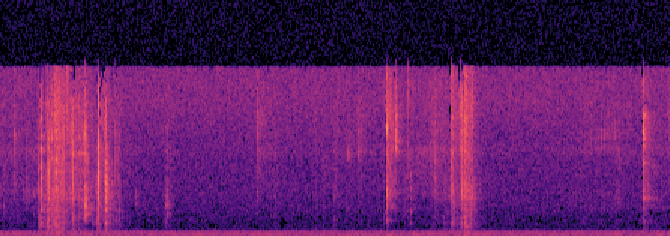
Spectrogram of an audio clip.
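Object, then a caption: Bar of soap cut with a metal blade. An orange utility knife's metal blade cuts and scrapes into a solid, palm-sized green bar of soap that is held in the hand and already scored into a grid. Short, bright, crunchy scraping bursts come in scattered clusters over a steady low hum.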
